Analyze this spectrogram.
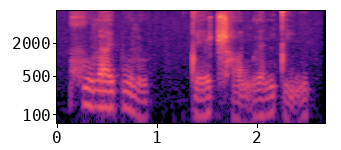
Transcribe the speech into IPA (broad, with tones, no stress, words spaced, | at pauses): xu˥la˥ɪ̯pu˥˩lu˩ | t̪e˧˥ɪ̯ʈ͡ʂʰɑ̰˨˩ŋ lə˧˥nt̪ḭ˨˩˦ŋ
